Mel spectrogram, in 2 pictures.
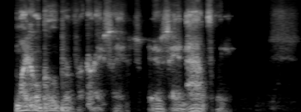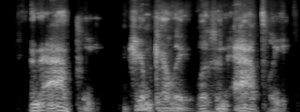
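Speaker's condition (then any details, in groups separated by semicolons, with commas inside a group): Head and neck cancer; laryngectomy; voice lost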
